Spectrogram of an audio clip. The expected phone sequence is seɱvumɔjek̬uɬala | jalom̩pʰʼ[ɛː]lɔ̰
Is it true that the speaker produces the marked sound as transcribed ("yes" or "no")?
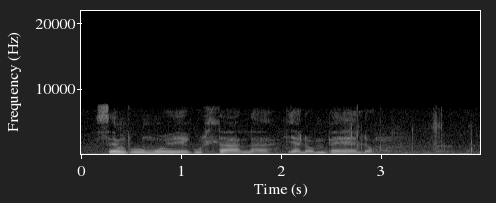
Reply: yes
